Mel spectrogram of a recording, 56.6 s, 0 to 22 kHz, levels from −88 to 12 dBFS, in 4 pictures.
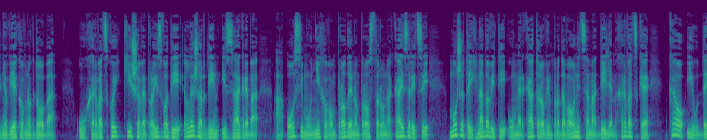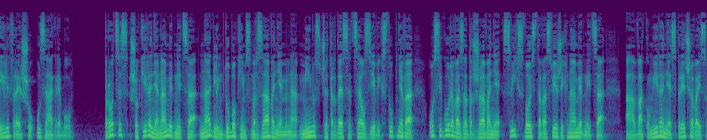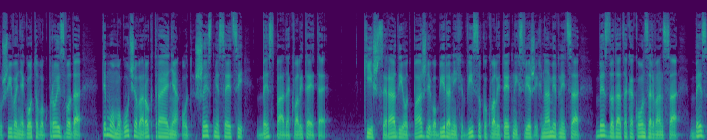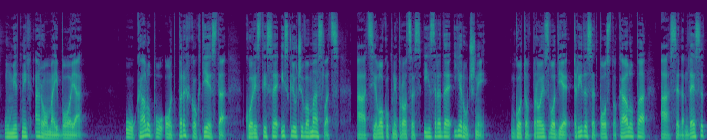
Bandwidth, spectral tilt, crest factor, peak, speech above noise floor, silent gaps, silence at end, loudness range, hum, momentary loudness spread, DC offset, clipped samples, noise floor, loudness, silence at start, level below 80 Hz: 15.5 kHz; -5 dB/octave; 18 dB; -2 dBFS; 48 dB; none; 0 s; 2 LU; none; 6 LU; under 0.1%; under 0.1%; -67 dBFS; -19 LUFS; 0 s; -40 dBFS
